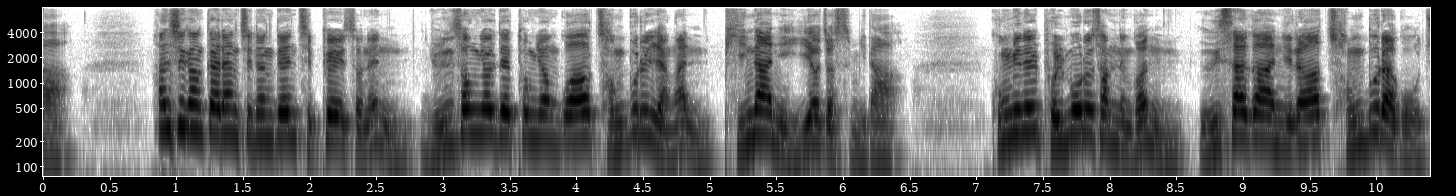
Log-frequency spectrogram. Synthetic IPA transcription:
a | hanɕʰiɡank͈aɾjaŋt͡ɕineŋdwe̞nt͡ɕipʰeːsʰʌnɯnjunsʰʌŋɲʌɭde̞tʰoŋɲʌŋɡwat͡ɕʌŋbuɾɯɭjaŋɦanpinaɲiːʌd͡ʑʌs͈ɯmɲida̰ | kuŋminɯɭpoɭmoɾosʰamnɯnɡʌnɯsʰaɡaːɲiɾat͡ɕʌŋbuɾaɡot͡ɕ

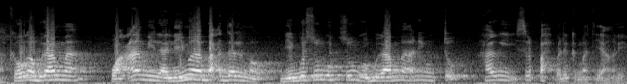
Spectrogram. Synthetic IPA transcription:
kəoɾaŋbəɾama | waʕamilalimabaʔd̪almawt̪̚diabuasuŋɡʊhsuŋɡʊhbəɾamaniunt̪ʊʔ̚haɾisələpahpadakəmat̪ḭa̰ŋdḭ

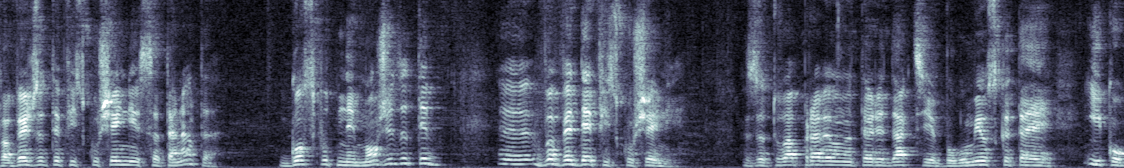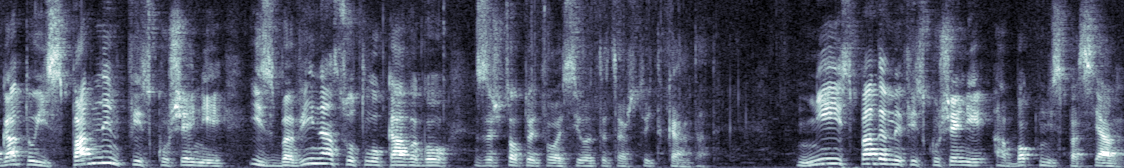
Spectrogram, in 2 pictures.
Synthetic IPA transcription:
vɐvɛʒd̪ɐt̪ɛfiskʊʃɛniɛsɐt̪ɐnat̪ə | ɡɔspot̪nɛmɔʒɛd̪ɐt̪ɛ | vɐvɛd̪ɛfiskʊʃɛnḭɛ | zɐt̪ovapɾavilˠnət̪əɾɛd̪ak̚t̪sijəboɡʊmilˠskət̪əɛ | ikoɡat̪oispad̪nɛmfiskʊʃɛniɛ | izbɐvinasot̪lˠokavɐɡo | zɐʃt̪ɔt̪oɛt̪vɔəsilˠət̪ət̪saɾst̪voit̪ɐ̥kanɐ̰t̪a̰t̪ə̥k | niɛispad̪əmɛfiskʊʃɛniɛɐbɔknispɐsʲjavɐ̰

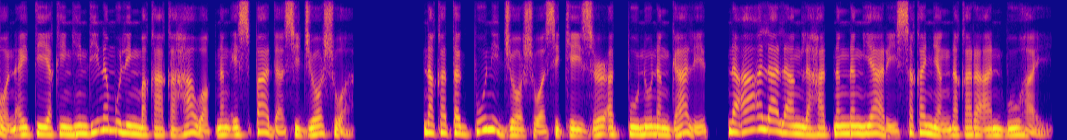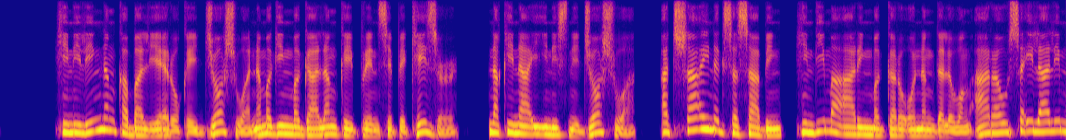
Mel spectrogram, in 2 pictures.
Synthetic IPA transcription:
onɐjt̪ɪjɐkiŋhɪnd̪iːnɐmʊliŋmɐkaːkɐɦaːwɐk̚nɐŋɛspad̪ɐsɪd͡ʒo̞ʃʊɐ̰ | nɐkɐt̪ɐɡ̚punid͡ʒo̞ʃwɐsɪkɛjzɛɹɐt̪̚puːnonɐŋɡaːlɪt̪̚nɐʔaʔɐlaːlɐʔɐŋlɐɦat̪̚nɐŋnɐŋjaːɾisɐkɐɲaŋnɐkɐɾɐʔanbuːɦɐ̰j | hɪnɪliŋnɐŋkɐbɐljɛɾo̞kɐjd͡ʒo̞ʃʊɐ̰nɐmɐɡiŋmɐɡaːlɐŋkɐjpɾinsɪpɛkʰɛjzɛ̰ɹ | nɐkɪnaːʔiʔɪnis̬nɪd͡ʒo̞ʃʊɐ̰ | ʔɐt̪̚ʃaʔɐjnɐɡsaːsaːbɪŋhɪnd̪iːmɐʔaːɾɪŋmɐɡ̚kɐɾo̞ʔo̞nɐŋd̪ɐlɐwaŋʔaːɾɐwsɐʔɪlaːlɪm

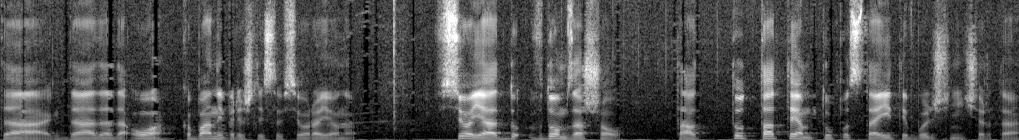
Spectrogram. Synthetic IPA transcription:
t̪akd̪ad̪ad̪a̰ʔo̞kəbɐnɨpɾʲɪʂlʲisəfsʲɪvo̞ɾɐjo̞nə̰fsʲojad̪vd̪o̞mzɐʂo̞lˠt̪at̪ut̪ːɐt̪ɛmt̪upəst̪ɐit̪ɨbo̞lʲʂɨnʲɪt͡ɕɪrt̪a̰

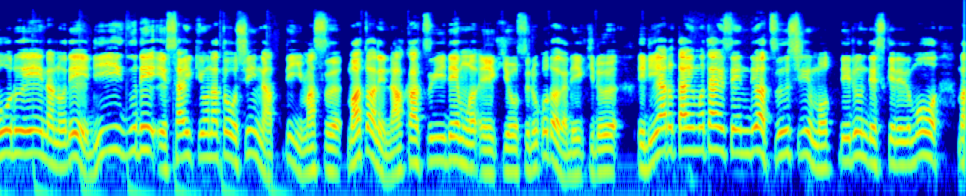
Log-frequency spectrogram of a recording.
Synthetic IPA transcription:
oːɾɯ̟e̞ːnano̞d̪e̞ɾʲiːɡɯ̟d̪e̞ʔsaikʲo̞ːnat̪o̞ːɕiɲ̟ina̰t̪ːe̞imasɨmaːt̪o̞βane̞na̰kat͡sɨɡʲid̪e̞mo̞ʔekʲio̞ːsɨɾɯ̟ko̞t̪o̞ɡad̪e̞kʲiɾɯ̟ | d̪e̞ɾʲiaɾɯ̟t̪aimɯ̟t̪aisẽ̞nd̪e̞β̞at͡sɨːɕimo̞t̪ːe̞iɾɯ̟̃nd̪e̞sɨ̥ke̞ɾe̞d̪o̞mo̞ | m

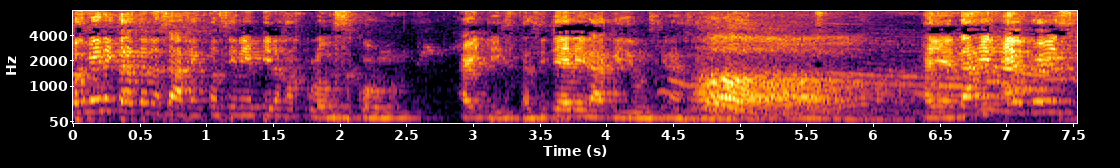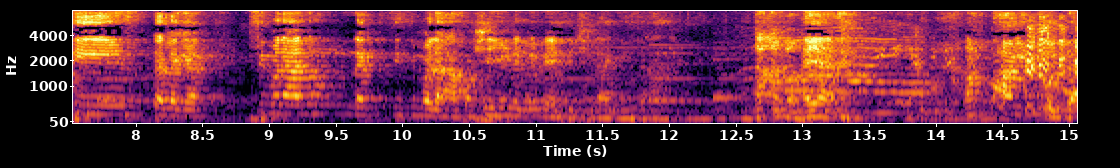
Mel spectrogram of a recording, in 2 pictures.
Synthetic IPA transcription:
pɐɡ̚mɐjnɐɡ̚t̪aːt̪ɐnosɐʔaːkɪnkʊnsiːnojʊŋpiːnɐkɐklowskoŋ | ʔɐɹt̪ist̪ɐsɪd͡ʒɛɾilaːɡɪjʊŋsɪnaːsaːbbe | ʔɐjand̪aːhɛlʔɛvɛɹsinst̪ɐlɐɡa | sɪmʊlaːnoŋnɐɡ̚sisɪmʊlaʔɐko̞ʃajʊŋnɐɡ̚mɛmɛːsɛd͡ʒlaːɡɪsɐʔaːkɪnɐɐnʔɐjan | ʔɐŋpɐaːŋɪnkod̪a

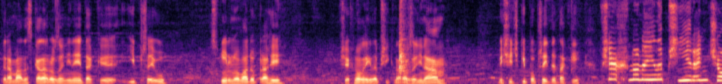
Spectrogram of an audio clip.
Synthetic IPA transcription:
k̚t̪ɛɾaːmaːdnɛskanaɾo̞zɛɲɪnɪt̪akjɪpr̝̥ɛju | st̪uɾno̞vado̞pɾaɦɪ | fʃɛxnonɛjlɛpʃiːknaɾozɛɲɪnaːm | mɪʃɪt͡ʃkɪpo̞pr̝̥ɛjt̪ɛt̪akɪfʃɛxnonɛjlɛpʃiːɾɛɲt͡ʃo

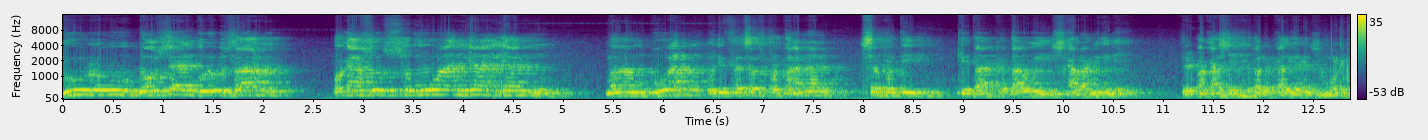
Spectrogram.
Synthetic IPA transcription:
ɡuɾudosɛnɡuɾubəsar | pəŋasʊsəmuaɲajaŋ | məmbuat̪̚unifərsi̥t̪aspərt̪aɦanansəpərt̪ikit̪akət̪aɦuisə̥kaɾaŋinḭ | t̪əɾimakasɪhkəpadakaliaŋsəmua̰

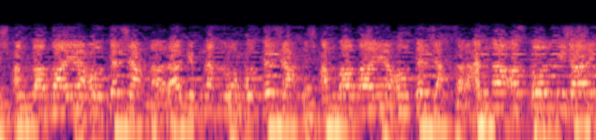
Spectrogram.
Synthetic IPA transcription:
ɪʃʕand̪ˤɑd̪ˤɑːjɪʕwt̪ɪɾʒaʕmaɾˤɑːkɪbnakɾuːħwt̪ɪɾʒaʕt̪ɪʃħɑnd̪ˤɑːd̪ˤɑːjɪʕwt̪ɪɾʒaʕsˤɑɾʕanːaʔɑsˤk̪uːlt̪ɪʒaːɾi

